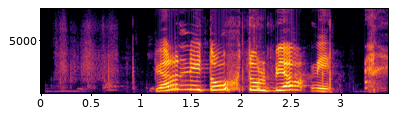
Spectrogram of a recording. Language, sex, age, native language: Icelandic, male, 10, Icelandic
